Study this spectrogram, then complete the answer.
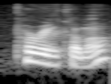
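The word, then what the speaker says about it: parenchyma: of cells are called parenchima I also had a professor that pronounced them parinama so I don't know which one you're familiar with but I pronounce them parenchima so I've heard other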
